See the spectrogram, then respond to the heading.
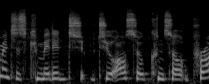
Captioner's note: speaking French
